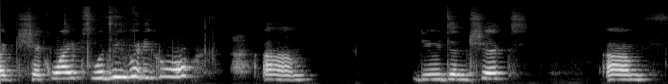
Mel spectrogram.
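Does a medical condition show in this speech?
Yes: cerebral palsy; both hands affected.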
